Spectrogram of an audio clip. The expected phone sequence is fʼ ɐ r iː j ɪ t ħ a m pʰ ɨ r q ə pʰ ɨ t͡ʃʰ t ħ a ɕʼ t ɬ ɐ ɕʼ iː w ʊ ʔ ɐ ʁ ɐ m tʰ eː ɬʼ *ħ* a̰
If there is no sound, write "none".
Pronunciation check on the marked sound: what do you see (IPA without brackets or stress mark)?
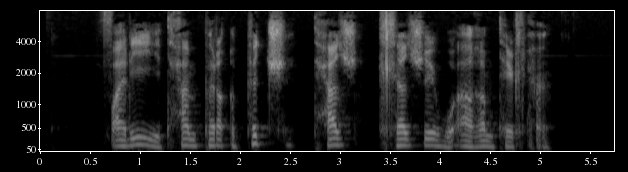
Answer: ħ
